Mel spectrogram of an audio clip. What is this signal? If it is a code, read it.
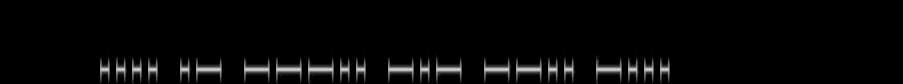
Morse code, heard as a keyed tone, about 15 wpm, 700 Hz. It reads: HA8KZB
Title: DXCC-100 Call Signs - 6 Characters - 15wpm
